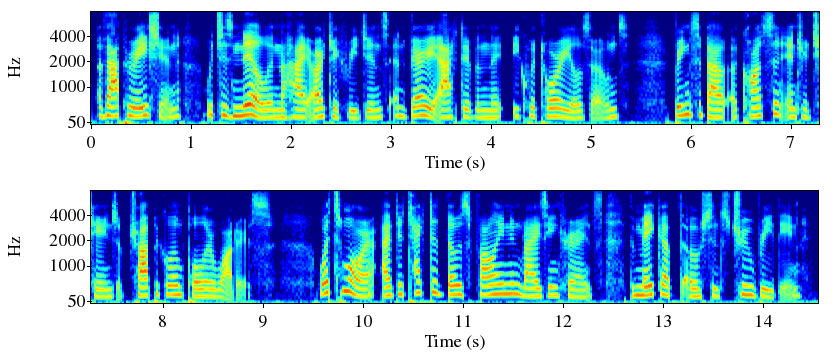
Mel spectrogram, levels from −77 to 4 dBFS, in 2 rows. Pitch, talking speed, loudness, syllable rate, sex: 215 Hz, 170 wpm, -20 LUFS, 5.7 syllables/s, female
